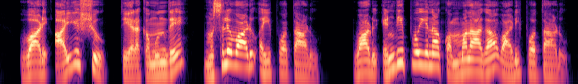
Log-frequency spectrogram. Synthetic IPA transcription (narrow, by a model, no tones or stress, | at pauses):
ʋaːɽiaːjuʂut̪iːɾɐkɐmund̪e̞ː | musliʋaːɽuʔɐjipɔːt̪aːɽu | ʋaːɽuʔeɳɖipoːjinɐkɔmːɐlaːɡaːʋaːɽipɔːt̪aːɽu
